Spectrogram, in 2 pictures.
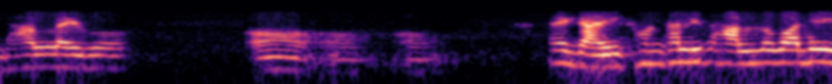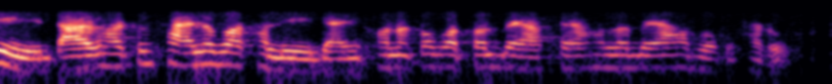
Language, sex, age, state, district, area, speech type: Assamese, female, 60+, Assam, Golaghat, urban, conversation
